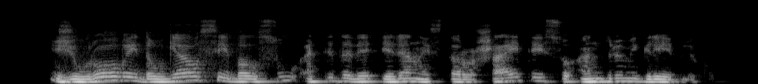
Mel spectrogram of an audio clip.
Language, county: Lithuanian, Vilnius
